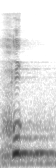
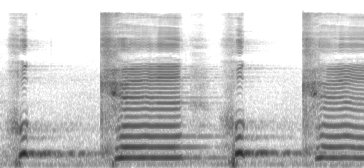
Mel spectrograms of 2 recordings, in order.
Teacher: Kita tahan bunyi suara kita dekat pangkal lidah, tahan dekat lelangit belakang. Huk, tahan sekejap baru lepaskan. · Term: Kaf ada sabdu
